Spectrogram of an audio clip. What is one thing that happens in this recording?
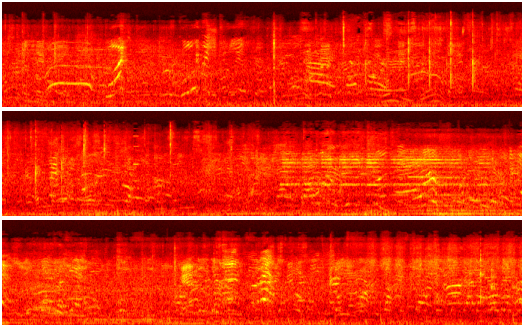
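Children and adults shout and cheer from across an open field.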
